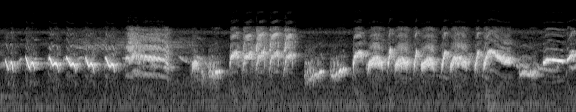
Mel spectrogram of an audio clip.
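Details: Chinese hwamei singing a loud, varied song: rapid repeated whistled notes, then buzzy bursts and rich slurred phrases changing every second or so, with no other clear sounds.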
